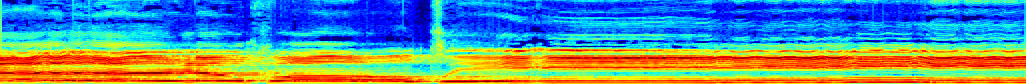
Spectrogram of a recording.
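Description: A male reciter chanting the Quran in tajweed style, drawing out a syllable of the verse. His voice turns and wavers in pitch for about three seconds, breaks off briefly, then settles into a long steady held note.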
